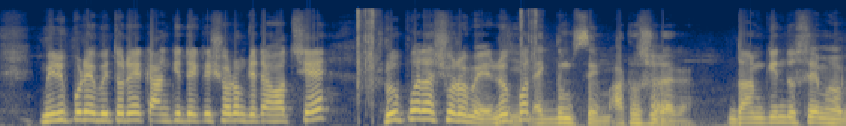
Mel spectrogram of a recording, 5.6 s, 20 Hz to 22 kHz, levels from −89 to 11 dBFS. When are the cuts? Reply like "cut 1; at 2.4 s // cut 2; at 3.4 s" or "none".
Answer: cut 1; at 2.3 s // cut 2; at 3.5 s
